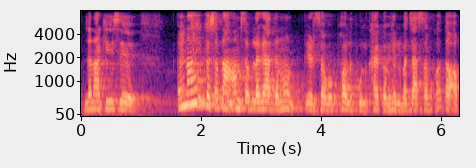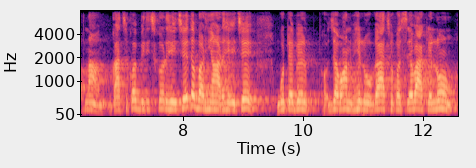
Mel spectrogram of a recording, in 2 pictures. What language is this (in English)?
Maithili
